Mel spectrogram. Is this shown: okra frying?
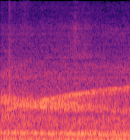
no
